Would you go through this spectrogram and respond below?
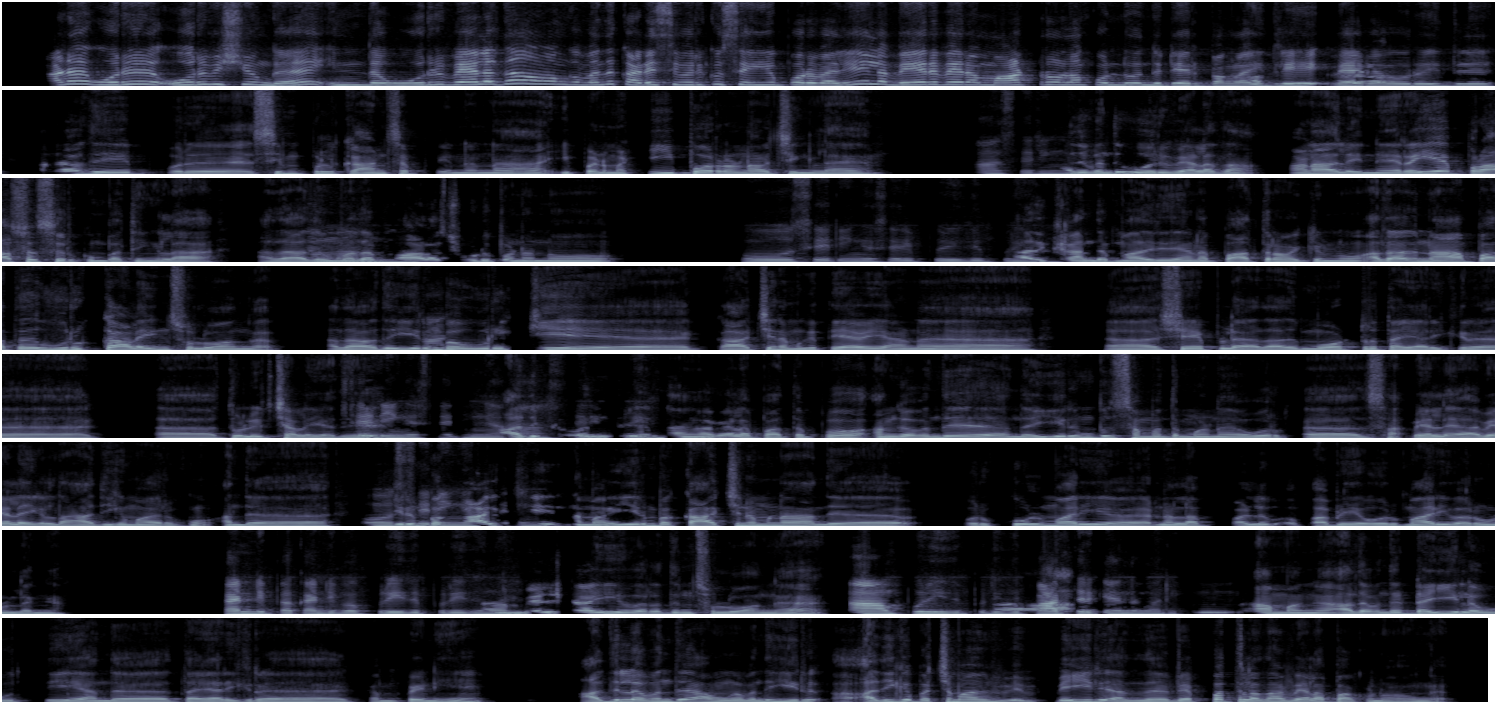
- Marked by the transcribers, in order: in English: "சிம்பிள் கான்செப்ட்"; in English: "ப்ராசஸ்"; other background noise; drawn out: "உருக்கி"; drawn out: "தயாரிக்கிற"; background speech; in English: "மெல்ட்டாயி"; in English: "டைல"
- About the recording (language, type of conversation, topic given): Tamil, podcast, நீங்கள் பேசும் மொழியைப் புரிந்துகொள்ள முடியாத சூழலை எப்படிச் சமாளித்தீர்கள்?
